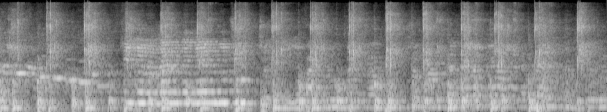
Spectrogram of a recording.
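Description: Live folk dance music from a small band: a flute melody over guitar with a steady, sharp percussive beat of about three strokes a second. The melody falls away about two and a half seconds in, leaving mostly the beat.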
